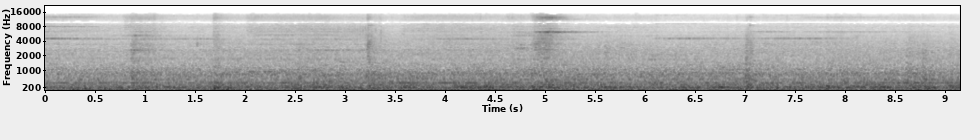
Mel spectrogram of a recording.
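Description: Passenger train coaches rolling past close by: a steady rumble of wheels on track, with a few sharp clicks over the rail joints and brief thin wheel squeals.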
